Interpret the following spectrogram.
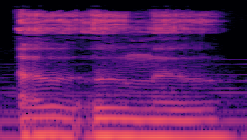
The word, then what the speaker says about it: Oumuamua: 3I Atlas is estimated to be roughly 1 million times more massive than the first known interstellar visitor, Oumuamua, which researchers pronounce as Oumuamua, and about 1,000 times more massive than the second visitor, 2I Borisov.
